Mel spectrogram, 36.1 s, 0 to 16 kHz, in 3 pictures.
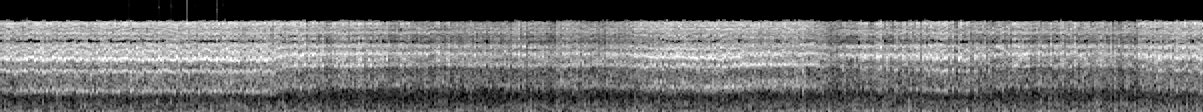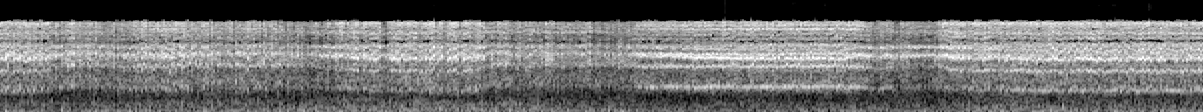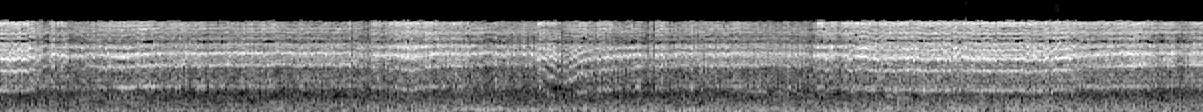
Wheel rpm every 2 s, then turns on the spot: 210, 210, 230, 220, 220, 220, 220, 220, 220, 230, 210, 210, 210, 230, 220, 210, 220, 210.
none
